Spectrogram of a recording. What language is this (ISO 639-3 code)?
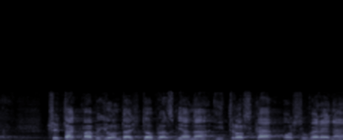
pol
